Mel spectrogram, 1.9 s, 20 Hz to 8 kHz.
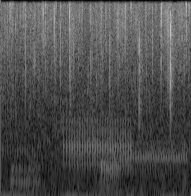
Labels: {"label": "biophony, croak", "recorder": "SoundTrap 500"}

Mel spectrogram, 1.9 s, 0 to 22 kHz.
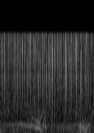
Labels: {"label": "biophony, cascading saw", "recorder": "SoundTrap 600 or HydroMoth"}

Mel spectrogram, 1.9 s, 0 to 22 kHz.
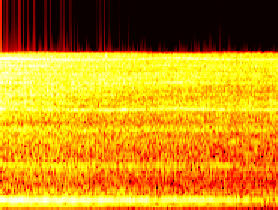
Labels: {"label": "anthrophony, boat engine", "recorder": "SoundTrap 500"}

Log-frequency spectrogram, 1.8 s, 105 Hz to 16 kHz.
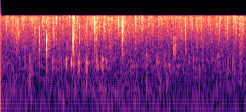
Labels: {"label": "biophony, damselfish", "recorder": "SoundTrap 500"}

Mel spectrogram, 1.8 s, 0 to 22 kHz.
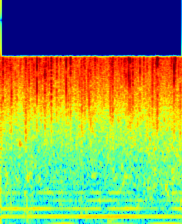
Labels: {"label": "biophony, midshipman", "recorder": "SoundTrap 500"}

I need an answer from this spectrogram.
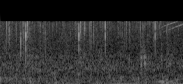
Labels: {"label": "biophony, dolphin", "recorder": "SoundTrap 500"}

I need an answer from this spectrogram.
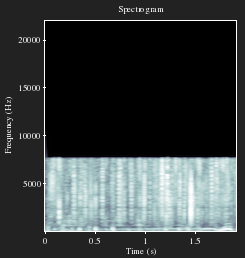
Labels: {"label": "biophony, cascading saw", "recorder": "SoundTrap 600 or HydroMoth"}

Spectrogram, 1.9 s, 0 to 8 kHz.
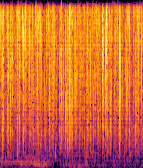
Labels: {"label": "biophony, cascading saw", "recorder": "SoundTrap 600 or HydroMoth"}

